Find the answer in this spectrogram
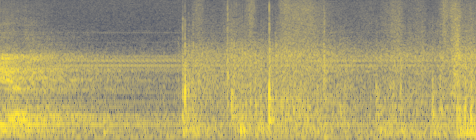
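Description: A few light knocks and taps about a second in, from two people working through a slow kick-and-counter drill on a foam mat.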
